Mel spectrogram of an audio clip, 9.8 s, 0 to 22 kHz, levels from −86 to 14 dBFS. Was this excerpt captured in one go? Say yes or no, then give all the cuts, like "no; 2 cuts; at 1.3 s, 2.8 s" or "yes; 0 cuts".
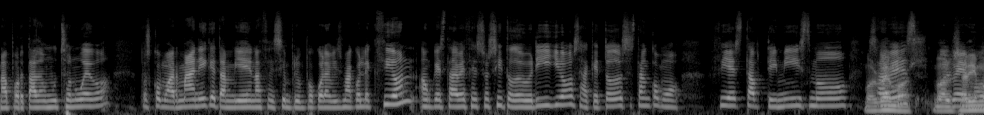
no; 1 cut; at 5.0 s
